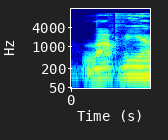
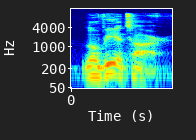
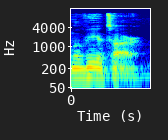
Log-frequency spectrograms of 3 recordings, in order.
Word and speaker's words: Loviatar: Her name's, I think, Latvia, or I'm probably pronouncing her fucking name wrong. Loviatar, that's her name, Loviatar.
